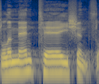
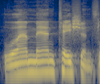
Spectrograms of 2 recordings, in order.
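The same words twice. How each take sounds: First: "Lamentations" slowly, leaning on "lament"; slow Lamentations with lament stressed. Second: "Lamentations" stretched slowly, syllable by syllable; drawn-out Lamentations. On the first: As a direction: draw out "Lamentations" to show "lament". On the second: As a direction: linger on each syllable of "Lamentations". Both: Shown as a demonstration. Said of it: "you get it?".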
